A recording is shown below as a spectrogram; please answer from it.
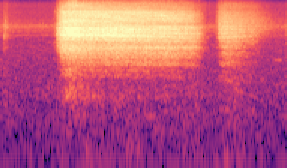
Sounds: Sniff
